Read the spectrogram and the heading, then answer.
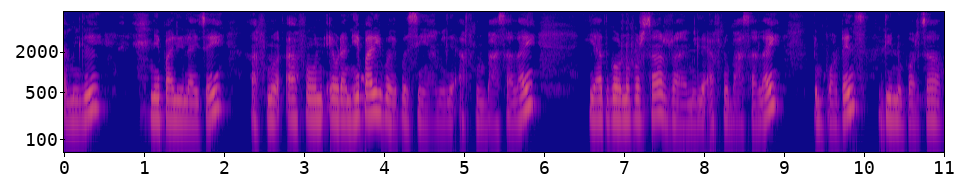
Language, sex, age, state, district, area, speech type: Nepali, female, 30-45, West Bengal, Kalimpong, rural, spontaneous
